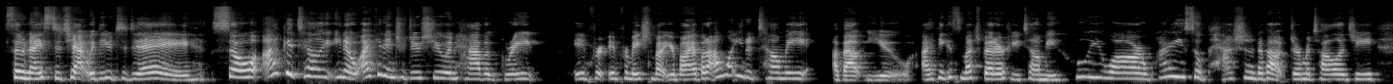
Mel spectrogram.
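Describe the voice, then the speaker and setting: A woman with a fairly high voice hosts a podcast interview. Her style is casual and chatty, with encouraging, emphatic phrasing as she converses with her guest. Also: a little fast, few pauses, fairly bright tone. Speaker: podcast host, doctor.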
